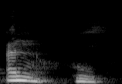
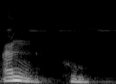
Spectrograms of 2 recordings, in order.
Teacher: Jadi terus yang kedua anhu, hunya dibaca kecil ya, anhu, hunya dibaca suaranya kecil, cukup terdengar di telinganya masing-masing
